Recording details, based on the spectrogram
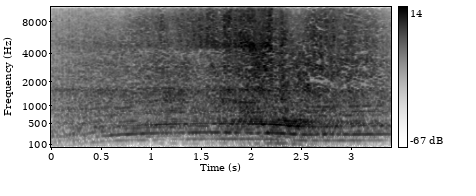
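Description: A drag racing car at Warwick Dragway in Australia roars through a loud, rising engine note that swells to a peak and then eases slightly, a harsh, dense mechanical howl with no speech over it.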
